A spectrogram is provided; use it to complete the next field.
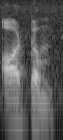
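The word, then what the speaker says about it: autumn: है चलिए आगे देखें अब यहां भी देखें यहां ए के बाद यू है तो यह तो साइलेंट हो ग ही और अगर एम के जस्ट बाद कभी एन आता है ना तो एन भी साइलेंट होता है अब देखिए इसमें दो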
